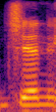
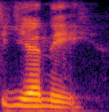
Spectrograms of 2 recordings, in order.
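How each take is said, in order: First: The name begins with a J sound. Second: The name begins with a Y sound. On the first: "some people is- is- you would call Jenny" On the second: "Jenny is still co- still pronounced Yenny"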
